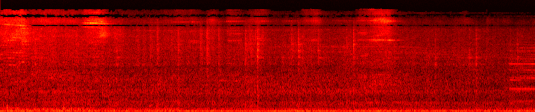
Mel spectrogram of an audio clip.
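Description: Approaching train on the Vietnamese railway, a steady low rumble from the locomotive and wheels, with a couple of brief high wheel squeals.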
